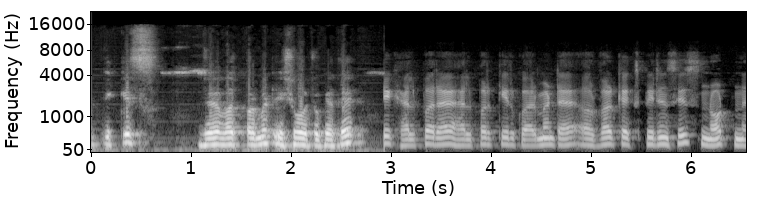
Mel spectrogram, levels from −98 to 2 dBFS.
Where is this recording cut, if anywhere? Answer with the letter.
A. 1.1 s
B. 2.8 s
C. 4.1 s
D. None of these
B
